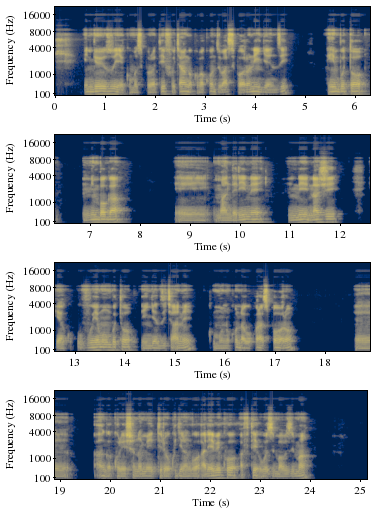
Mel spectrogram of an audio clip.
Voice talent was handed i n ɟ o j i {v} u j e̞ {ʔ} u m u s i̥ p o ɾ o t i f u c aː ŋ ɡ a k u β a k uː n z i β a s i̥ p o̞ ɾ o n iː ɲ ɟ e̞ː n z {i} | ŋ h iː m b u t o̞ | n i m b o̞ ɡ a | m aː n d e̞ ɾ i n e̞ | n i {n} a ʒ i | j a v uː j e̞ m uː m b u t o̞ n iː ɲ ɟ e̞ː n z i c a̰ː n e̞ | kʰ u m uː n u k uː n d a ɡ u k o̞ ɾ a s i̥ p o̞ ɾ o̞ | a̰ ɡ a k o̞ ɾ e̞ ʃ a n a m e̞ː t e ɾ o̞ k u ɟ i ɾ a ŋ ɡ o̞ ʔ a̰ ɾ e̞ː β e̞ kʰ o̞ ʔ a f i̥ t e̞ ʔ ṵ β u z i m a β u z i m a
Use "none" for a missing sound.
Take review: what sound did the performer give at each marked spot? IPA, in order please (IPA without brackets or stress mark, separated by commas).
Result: z, k, i, n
